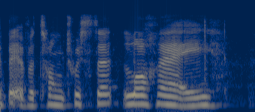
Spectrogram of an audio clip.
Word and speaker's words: l'oreille: For ear is a bit of a tongue twister, l'oreille. And it's a y sound where the two L's are put together, l'oreille.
